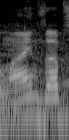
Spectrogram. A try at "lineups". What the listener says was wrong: Lineups. Lineups, not lines-ups.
